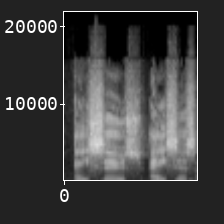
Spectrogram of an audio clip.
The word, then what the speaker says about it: ASUS: And it was Asus, I can never pronounce it.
